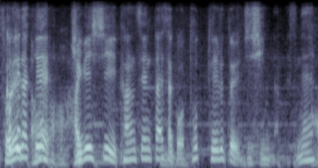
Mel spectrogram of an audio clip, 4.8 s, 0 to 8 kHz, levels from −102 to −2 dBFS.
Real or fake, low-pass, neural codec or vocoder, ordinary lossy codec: real; 7.2 kHz; none; Opus, 16 kbps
